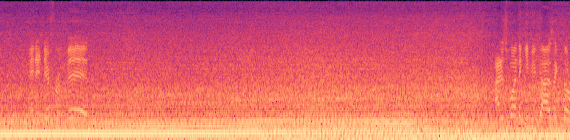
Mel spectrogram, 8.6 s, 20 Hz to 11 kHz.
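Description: A supercharged 600HP New Edge Mustang GT roars loudly while driving, holding a steady high-revving drone before the pitch drops sharply as it shifts or lets off, with a supercharger-like whine over the top.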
